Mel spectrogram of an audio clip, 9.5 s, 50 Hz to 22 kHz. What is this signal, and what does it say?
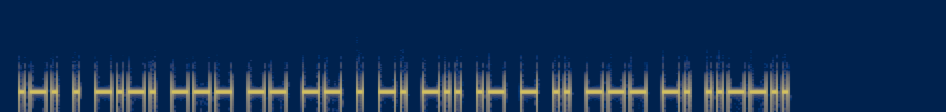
Morse code, heard as a keyed tone, about 22 wpm, 700 Hz. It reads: RECOMMENDATION?
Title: Sentences from Top 1400 Words 22wpm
